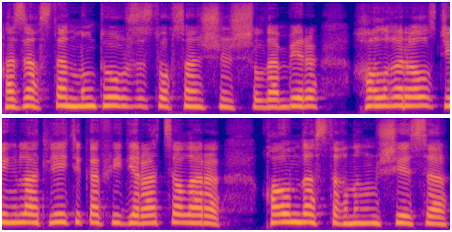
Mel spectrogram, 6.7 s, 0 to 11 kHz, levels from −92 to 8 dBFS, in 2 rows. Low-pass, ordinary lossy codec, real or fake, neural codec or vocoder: none; none; fake; vocoder, 22.05 kHz, 80 mel bands, WaveNeXt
